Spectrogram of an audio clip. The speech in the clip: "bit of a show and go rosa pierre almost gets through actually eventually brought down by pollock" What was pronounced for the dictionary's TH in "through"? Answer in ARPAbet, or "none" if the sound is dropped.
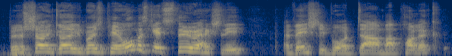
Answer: TH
